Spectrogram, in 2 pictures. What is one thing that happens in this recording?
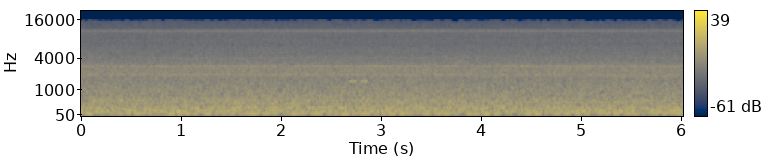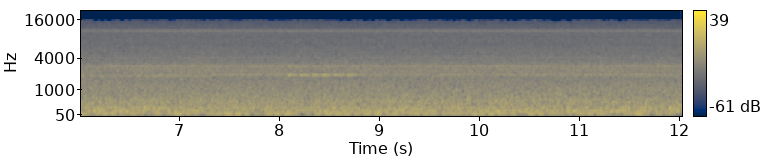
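Wind rushes past an aircraft cockpit.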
